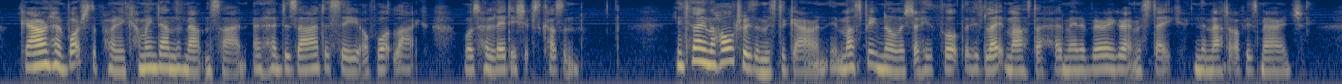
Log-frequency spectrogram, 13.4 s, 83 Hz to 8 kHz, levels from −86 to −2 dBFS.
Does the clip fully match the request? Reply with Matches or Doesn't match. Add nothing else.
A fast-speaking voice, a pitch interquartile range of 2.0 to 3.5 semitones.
Matches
